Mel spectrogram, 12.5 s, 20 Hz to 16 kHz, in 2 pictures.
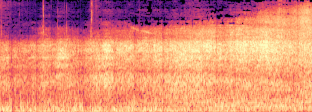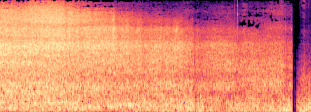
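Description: Boeing 787 Dreamliner on final approach with gear down, its twin turbofan engines passing low overhead: a steady jet rush that swells to its loudest and brightest midway as the plane goes over, then eases off. The sound cuts out abruptly near the end.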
